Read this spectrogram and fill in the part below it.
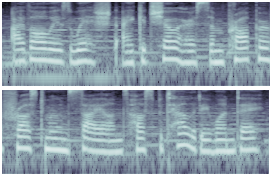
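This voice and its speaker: A woman acting as a gentle, devout young priestess of the moon from a video game. She speaks slowly and softly at a medium pitch, measured and reflective, with breath trailing at the ends of her phrases. Music plays softly behind her. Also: steady tone, close to an everyday voice. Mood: warm, thoughtful. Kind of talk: scripted video game character voice lines.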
